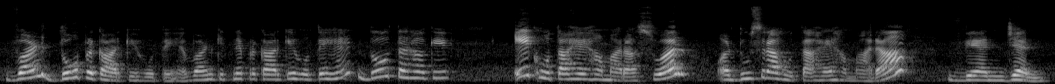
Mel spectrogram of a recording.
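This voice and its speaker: Brief: female primary teacher, patient and slow, bright sing-song questions, stretches each sound for little learners. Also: a little high, sing-song. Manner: slow, patient, asks questions and answers them herself; stretches sounds out to model pronunciation. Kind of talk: recorded online lesson for young children.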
